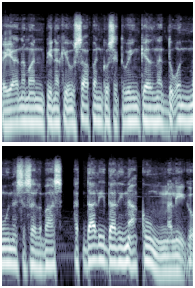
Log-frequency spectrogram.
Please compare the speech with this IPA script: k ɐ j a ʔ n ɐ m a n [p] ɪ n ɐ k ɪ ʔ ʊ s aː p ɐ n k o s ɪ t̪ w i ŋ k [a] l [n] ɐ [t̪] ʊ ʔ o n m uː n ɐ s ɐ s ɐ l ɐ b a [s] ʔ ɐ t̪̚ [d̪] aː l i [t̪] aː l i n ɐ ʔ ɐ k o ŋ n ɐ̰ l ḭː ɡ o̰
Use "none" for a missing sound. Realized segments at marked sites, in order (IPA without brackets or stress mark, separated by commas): p, ɛ, n, d̪, s, d̪, d̪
